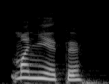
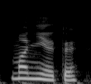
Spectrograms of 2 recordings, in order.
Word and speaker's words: magnete: maglia aglio e maglia abbiamo poi il gruppo gn si pronuncia ni gnomo gnomo e magnete magnete quindi la g non si sente né qui né qui abbiamo il gruppo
